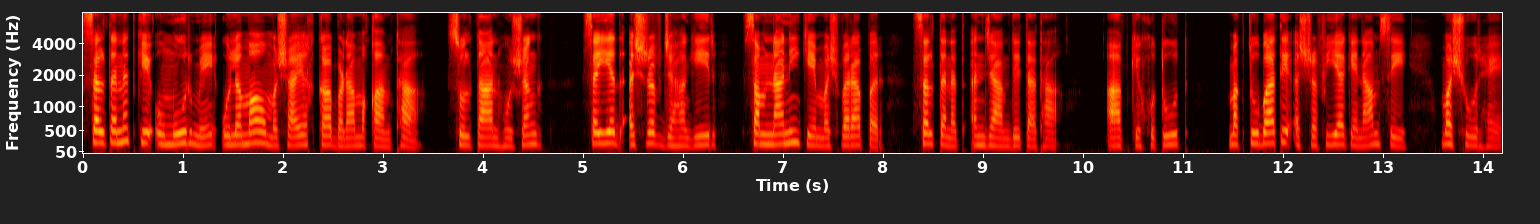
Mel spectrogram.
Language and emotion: Urdu, neutral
